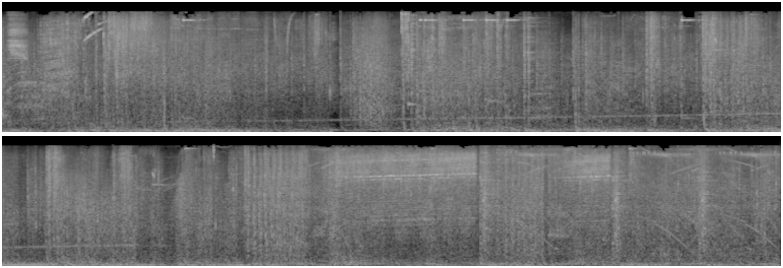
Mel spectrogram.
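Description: Guns fire rapidly with heavy blasts.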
